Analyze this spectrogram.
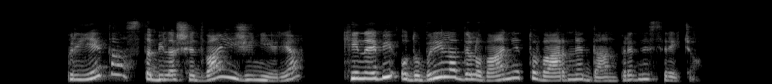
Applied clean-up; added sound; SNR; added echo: none; none; none; none.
